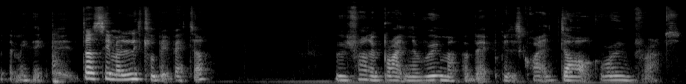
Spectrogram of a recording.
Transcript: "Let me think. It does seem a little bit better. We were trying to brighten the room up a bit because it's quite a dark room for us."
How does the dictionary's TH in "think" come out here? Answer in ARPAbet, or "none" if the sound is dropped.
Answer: TH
